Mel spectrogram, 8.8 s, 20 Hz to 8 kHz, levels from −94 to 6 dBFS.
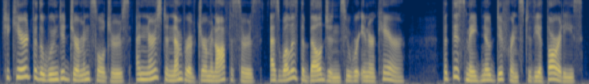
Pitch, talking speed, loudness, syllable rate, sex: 180 Hz, 215 wpm, -18 LUFS, 6.2 syllables/s, female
